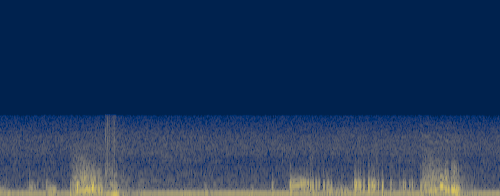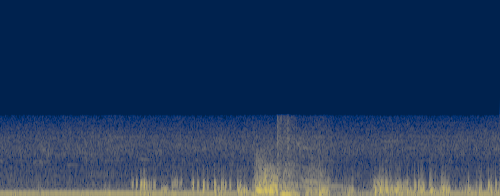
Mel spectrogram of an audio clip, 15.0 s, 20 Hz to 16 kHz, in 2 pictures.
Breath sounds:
0.94-1.79 s: inhalation
0.94-1.79 s: crackles
4.28-4.78 s: wheeze
6.25-6.97 s: inhalation
11.32-13.06 s: inhalation
11.76-12.79 s: wheeze
13.12-15.00 s: exhalation

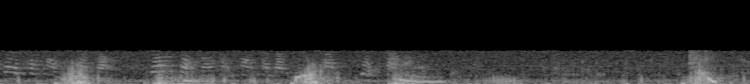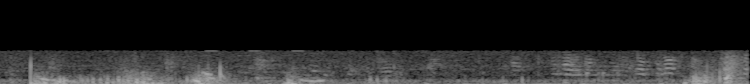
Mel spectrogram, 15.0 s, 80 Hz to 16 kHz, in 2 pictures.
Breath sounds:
0.51-1.22 s: inhalation
0.51-1.22 s: crackles
1.46-2.70 s: exhalation
1.46-2.70 s: crackles
2.88-3.61 s: inhalation
2.88-3.61 s: crackles
3.93-4.51 s: wheeze
6.81-7.40 s: inhalation
7.09-7.21 s: wheeze
7.80-9.17 s: exhalation
7.80-9.17 s: crackles
9.37-9.92 s: inhalation
9.37-9.92 s: crackles

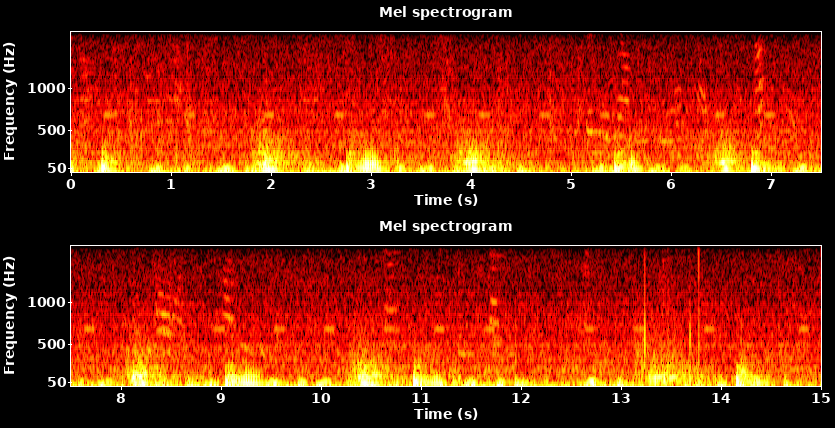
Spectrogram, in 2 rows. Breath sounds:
1.75-2.16 s: inhalation
2.64-3.12 s: exhalation
3.80-4.27 s: inhalation
5.28-5.76 s: exhalation
8.09-8.47 s: inhalation
9.01-9.54 s: exhalation
10.32-10.85 s: inhalation
10.89-11.68 s: exhalation
13.24-13.77 s: inhalation
14.19-14.72 s: exhalation

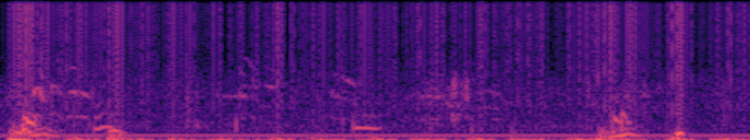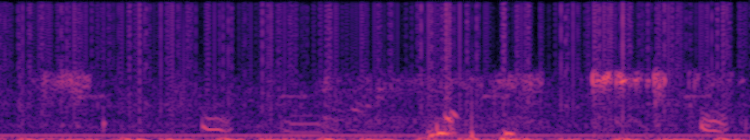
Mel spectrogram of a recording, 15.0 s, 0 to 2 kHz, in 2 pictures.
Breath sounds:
0.00-0.81 s: inhalation
0.00-0.81 s: wheeze
0.84-1.65 s: exhalation
0.84-1.65 s: wheeze
5.90-7.55 s: wheeze
5.94-6.75 s: inhalation
6.76-7.57 s: exhalation
9.51-11.15 s: wheeze
9.53-10.32 s: inhalation
10.35-11.14 s: exhalation
11.68-13.05 s: wheeze
11.70-12.35 s: inhalation
12.36-13.06 s: exhalation
14.54-15.00 s: inhalation

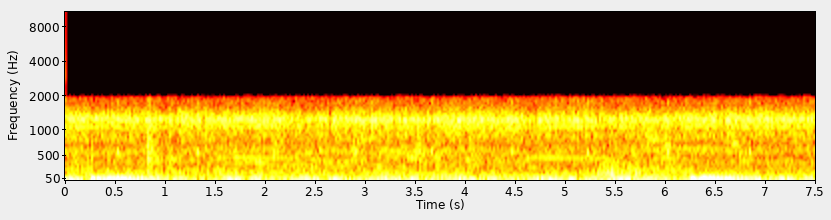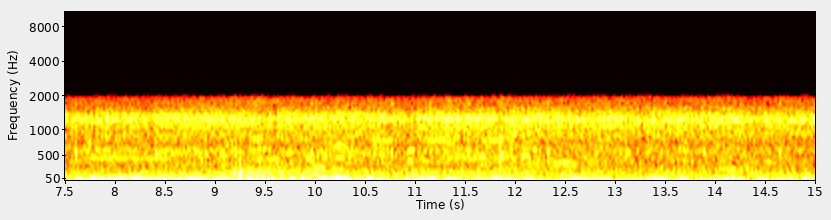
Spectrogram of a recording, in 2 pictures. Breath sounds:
5.34-6.37 s: inhalation
5.34-6.37 s: crackles
9.08-10.11 s: inhalation
9.08-10.11 s: crackles

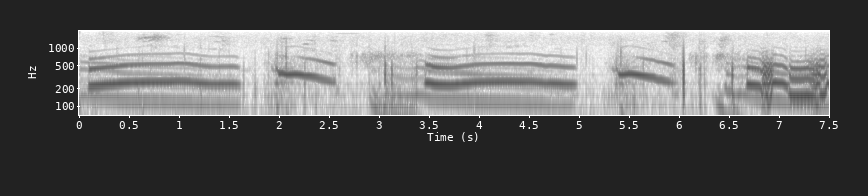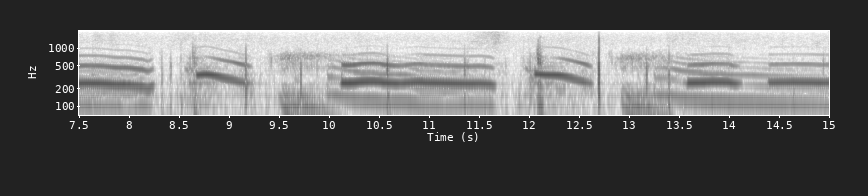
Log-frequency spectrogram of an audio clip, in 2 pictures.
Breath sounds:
0.00-1.63 s: wheeze
1.71-2.58 s: inhalation
1.71-2.58 s: wheeze
2.88-3.44 s: exhalation
3.36-5.02 s: wheeze
5.27-6.15 s: inhalation
5.27-6.15 s: wheeze
6.34-8.26 s: exhalation
6.36-8.28 s: wheeze
8.52-9.39 s: inhalation
8.52-9.39 s: wheeze
9.51-10.03 s: exhalation
9.96-11.76 s: wheeze
11.97-12.85 s: inhalation
11.97-12.85 s: wheeze
12.88-13.76 s: exhalation
12.88-15.00 s: wheeze

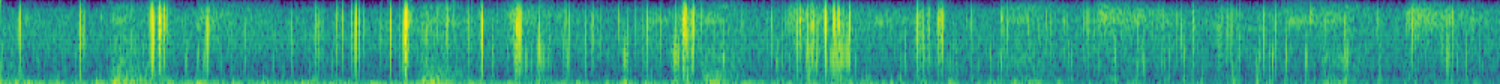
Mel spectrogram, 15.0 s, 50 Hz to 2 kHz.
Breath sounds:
0.99-1.88 s: inhalation
3.82-4.71 s: inhalation
6.49-7.38 s: inhalation
10.02-10.91 s: inhalation
13.07-13.96 s: inhalation

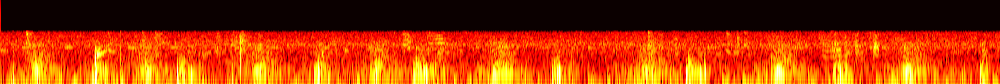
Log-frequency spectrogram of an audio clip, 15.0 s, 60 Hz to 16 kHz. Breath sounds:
0.00-0.89 s: inhalation
1.25-1.80 s: wheeze
2.49-2.98 s: crackles
2.51-3.36 s: inhalation
2.55-3.46 s: exhalation
3.61-4.50 s: inhalation
3.68-4.18 s: crackles
4.58-5.47 s: exhalation
4.60-5.09 s: crackles
6.08-6.58 s: crackles
6.08-6.96 s: inhalation
6.18-7.08 s: inhalation
7.14-8.02 s: exhalation
7.28-7.77 s: crackles
8.17-9.04 s: inhalation
8.21-8.70 s: crackles
9.33-10.20 s: exhalation
10.24-11.12 s: inhalation
10.26-10.76 s: crackles
11.30-12.18 s: exhalation
11.53-12.03 s: crackles
12.25-13.13 s: inhalation
12.37-12.94 s: crackles
13.26-14.14 s: exhalation
13.47-14.04 s: crackles

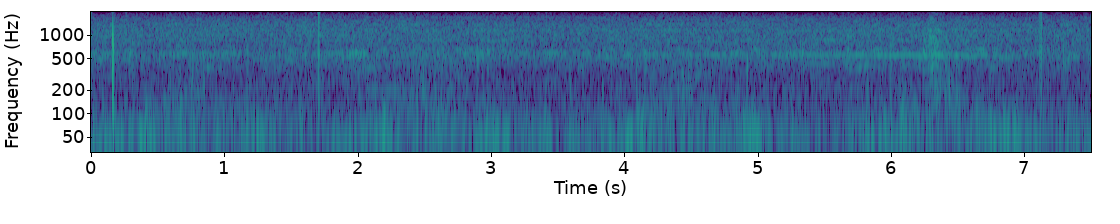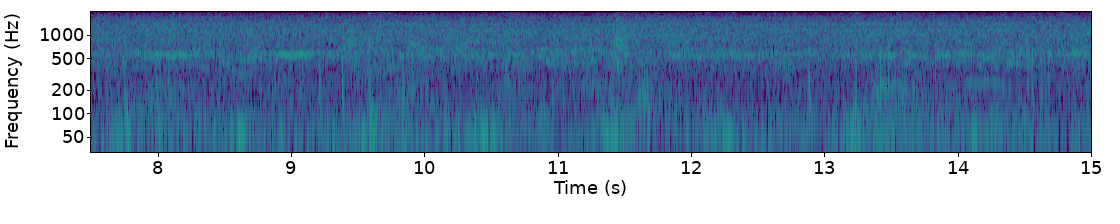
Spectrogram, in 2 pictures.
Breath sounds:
2.07-2.98 s: inhalation
4.07-4.98 s: inhalation
5.92-6.83 s: inhalation
7.70-8.61 s: inhalation
9.55-10.46 s: inhalation
11.25-12.16 s: inhalation
13.15-14.06 s: inhalation

